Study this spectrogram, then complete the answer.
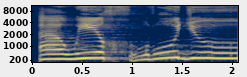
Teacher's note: Huruf ra dibunyikan secara tafkhim karena barisnya dhammah, dibacanya tebal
